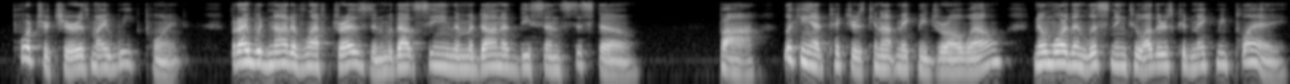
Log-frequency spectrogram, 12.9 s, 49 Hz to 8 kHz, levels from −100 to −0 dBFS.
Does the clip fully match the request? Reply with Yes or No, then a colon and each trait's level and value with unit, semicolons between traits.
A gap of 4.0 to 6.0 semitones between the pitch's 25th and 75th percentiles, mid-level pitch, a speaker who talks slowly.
No: average, 4.3 semitones; medium, 145 Hz; average, 175 wpm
